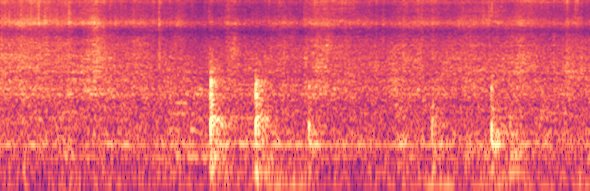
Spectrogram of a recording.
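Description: Minced chicken sautéing in butter with onion and garlic in a non-stick wok: a steady sizzle as it is stirred, with a few sharp knocks against the pan, two of them close together about a second and a half in.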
